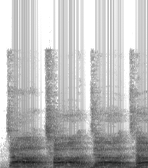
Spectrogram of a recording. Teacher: स्पर्श तो हो रहा है लेकिन संघर्ष के साथ जो है ये वर्ण उच्चरित हो रहे हैं। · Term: स्पर्श संघर्षी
